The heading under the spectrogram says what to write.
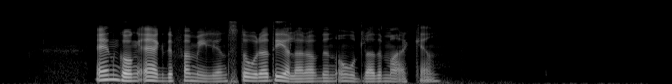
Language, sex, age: Swedish, female, 46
